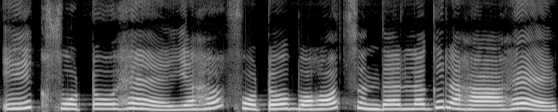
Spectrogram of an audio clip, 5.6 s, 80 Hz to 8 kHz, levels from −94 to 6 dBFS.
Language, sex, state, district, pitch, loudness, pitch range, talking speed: Hindi, female, Madhya Pradesh, Dhar, 330 Hz, -13 LUFS, 300-350 Hz, 105 wpm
